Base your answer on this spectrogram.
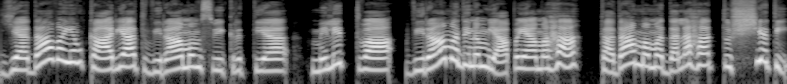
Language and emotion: Sanskrit, happy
